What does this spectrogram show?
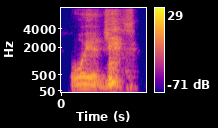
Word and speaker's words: Voyages: hello uh greetings everyone my name is voyages like you take a voyage trip somewhere voyages yes yes um thank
